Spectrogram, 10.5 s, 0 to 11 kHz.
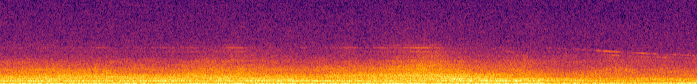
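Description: Boeing 737-800's CFM56 turbofan engines running at low thrust as the jet taxis, a steady jet rumble with a held hum, swelling a little about six seconds in.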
